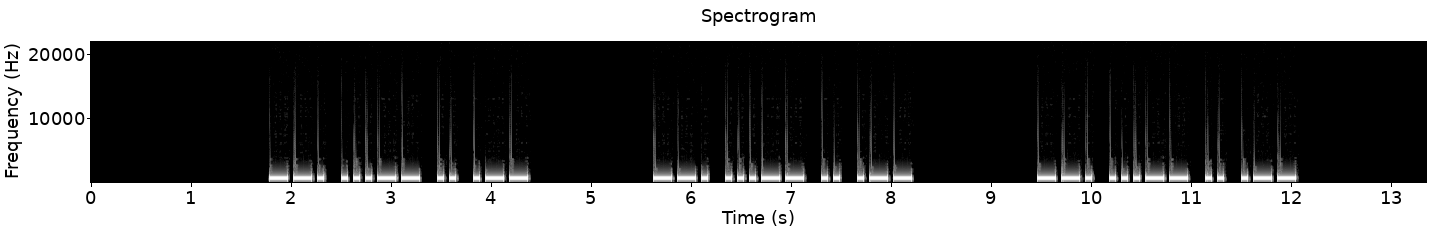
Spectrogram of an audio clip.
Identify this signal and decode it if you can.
Morse code, heard as a keyed tone, about 20 wpm, 700 Hz. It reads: G3IW G3IW G3IW
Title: DXCC-100 Call Signs - 4 Characters - Repeated 3x - 20wpm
